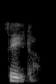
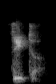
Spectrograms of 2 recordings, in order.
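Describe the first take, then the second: First: Theta as a light, higher THAY-ta; feminine-sounding American version. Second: Theta as a hard THEE-ta; aggressive heavy E. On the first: Retold or imitated. Teacher mocking the American version, light "thay" in theta. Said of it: "That's a very feminine sound to me". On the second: Shown as a demonstration. Teacher contrasting it with the light version, aggressive "thee" in theta. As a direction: attack theta with a forceful long "ee". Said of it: "it's aggressive".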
